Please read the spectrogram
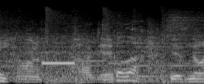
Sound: beep

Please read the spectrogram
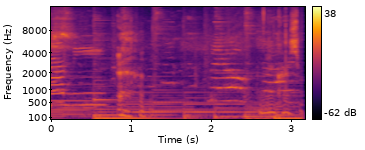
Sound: laughs

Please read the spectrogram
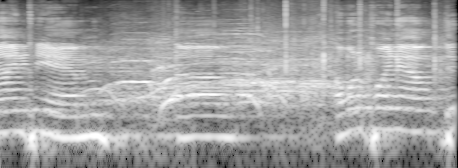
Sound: audience cheers

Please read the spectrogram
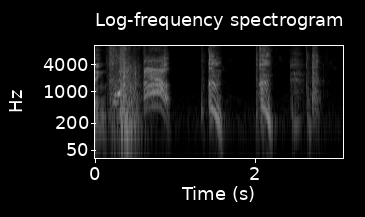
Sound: grunting

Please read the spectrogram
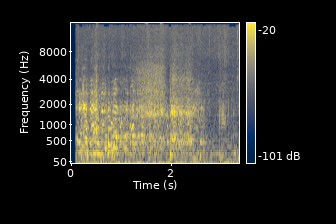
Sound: audience laughing

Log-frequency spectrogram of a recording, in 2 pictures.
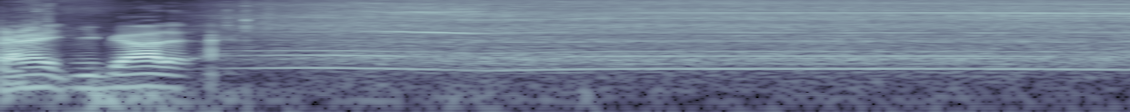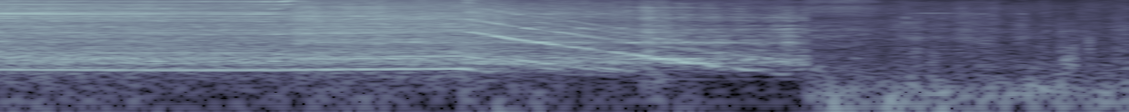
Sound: saw whining, no additional audio

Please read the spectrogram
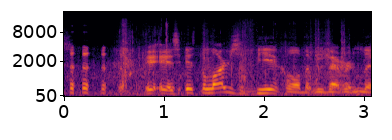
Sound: laughs

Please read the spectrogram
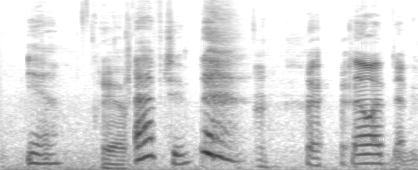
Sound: laughs

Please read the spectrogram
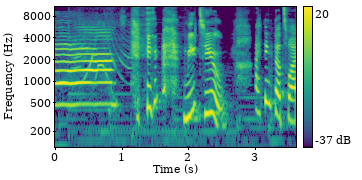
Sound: giggles

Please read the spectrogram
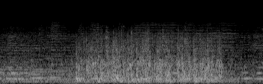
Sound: suspenseful music; hooves pounding; suspenseful music

